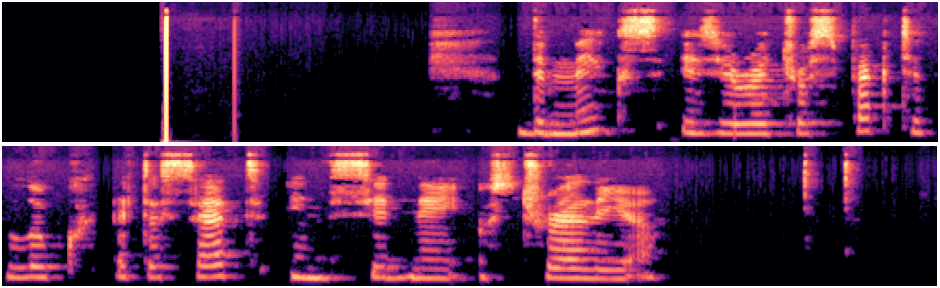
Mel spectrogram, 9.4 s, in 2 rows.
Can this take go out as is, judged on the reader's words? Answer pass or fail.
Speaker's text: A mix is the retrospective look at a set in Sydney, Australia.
fail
